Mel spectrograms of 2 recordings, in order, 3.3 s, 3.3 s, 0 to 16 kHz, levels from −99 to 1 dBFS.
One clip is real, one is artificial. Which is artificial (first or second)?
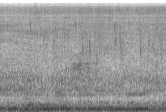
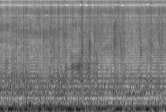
second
